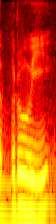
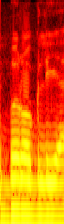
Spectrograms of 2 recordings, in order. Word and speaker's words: Broglie: revolutionary PhD thesis of the Brouille or the Broglie, as if we pronounce it in a straightforward fashion, the Frenchman.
